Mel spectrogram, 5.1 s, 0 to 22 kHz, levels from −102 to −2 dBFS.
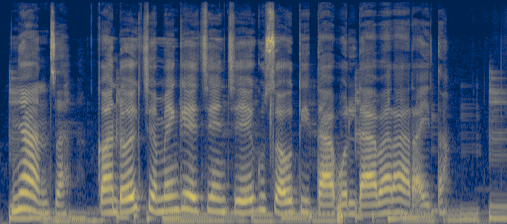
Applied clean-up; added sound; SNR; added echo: none; Bass guitar; 13 dB; none.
